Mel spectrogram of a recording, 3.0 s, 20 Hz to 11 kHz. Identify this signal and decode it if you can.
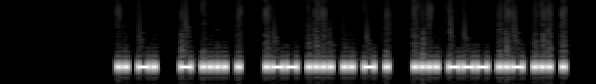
Morse code, heard as a keyed tone, about 67 wpm, 700 Hz. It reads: IN THE WHITE HOUSE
